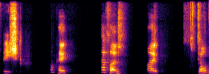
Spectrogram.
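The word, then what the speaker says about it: Fisch: s I understand how f i s c h I think that's just still pronounced fish no it's pronounced fish okay have fun I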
